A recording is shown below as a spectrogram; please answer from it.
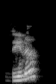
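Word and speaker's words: Zeena: So Ethan is married to Zena. I think that's how you say it. Zena?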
